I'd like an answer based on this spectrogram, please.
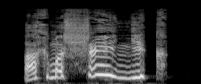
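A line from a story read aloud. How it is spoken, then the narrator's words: Squeaky voice. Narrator (Russian): Запищал другой голос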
